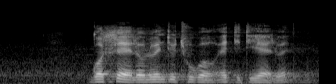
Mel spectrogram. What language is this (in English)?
Zulu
